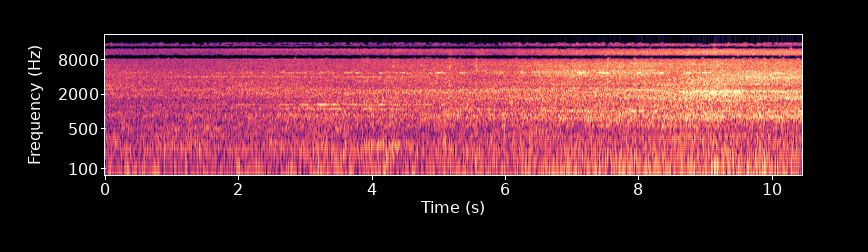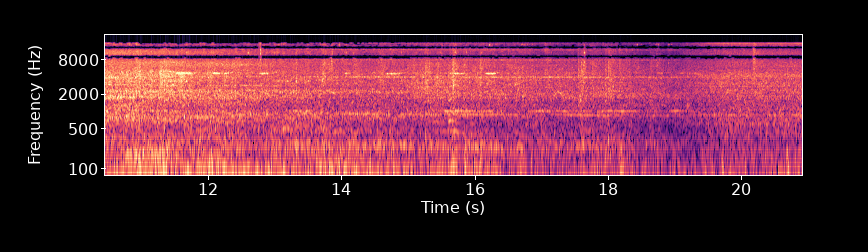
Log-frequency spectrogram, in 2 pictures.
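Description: Stadler FLIRT multiple unit running past: a steady rumble of wheels on rail with faint high thin tones, loudest about ten seconds in and fading near the end.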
